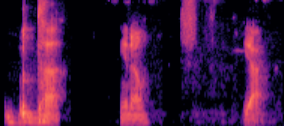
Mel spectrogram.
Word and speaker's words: Buddha: But I just remember that story because he always pronounced it very correctly. Buddha, Buddha, you know, with that little pause for the double consonant.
